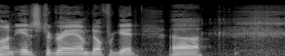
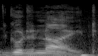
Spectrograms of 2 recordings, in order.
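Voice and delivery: Russian accent; 2 semitones lower, 8 dB quieter than usual. Shown as a demonstration. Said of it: "Do it in the Russian accent".

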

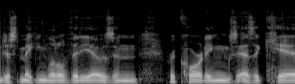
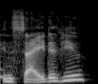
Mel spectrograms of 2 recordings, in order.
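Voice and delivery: higher-pitched imitation Scottish, rising like a question; Scottish attempt; 6 semitones higher than usual. Host mimicking guest's phrase, attempted Scottish accent. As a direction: try copying a Scottish lilt. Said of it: "with your Scottish accent".

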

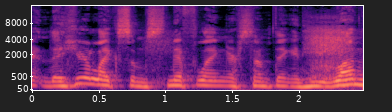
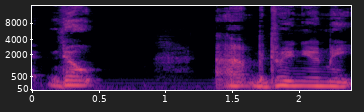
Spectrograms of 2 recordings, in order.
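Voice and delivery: hushed, hurried aside; very soft, confiding undertone; confidential whisper; 14 dB quieter than usual. Acted. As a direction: drop to a secretive whisper. Confiding in guard about boss.

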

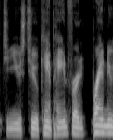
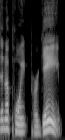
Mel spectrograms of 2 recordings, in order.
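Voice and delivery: normal talking voice

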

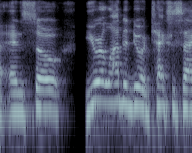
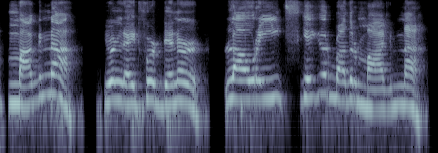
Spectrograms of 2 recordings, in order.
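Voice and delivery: higher-pitched mock Norwegian accent; put-on Norwegian accent, pitched up; 6 semitones higher, slower than usual. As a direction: imitate Norwegians calling family names. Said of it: "laugh at people's accents".

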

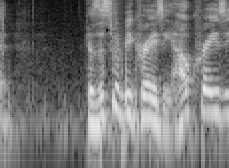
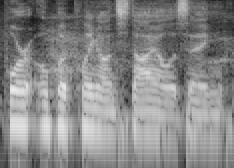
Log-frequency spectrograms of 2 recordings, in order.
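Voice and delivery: usual speaking voice

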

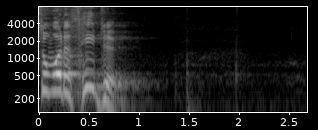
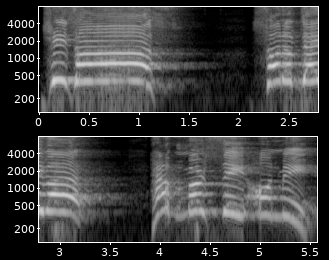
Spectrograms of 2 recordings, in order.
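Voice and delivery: high, full-voiced shouted plea; loud cry for mercy; 9 semitones higher, 10 dB louder than usual. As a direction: holler it out with held vowels. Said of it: "we should never cry out".

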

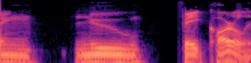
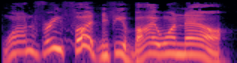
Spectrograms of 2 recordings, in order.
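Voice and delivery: home shopping host; 11 semitones higher than usual. Pretend. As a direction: sell it like a TV pitchman. Parody TV sales pitch.

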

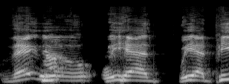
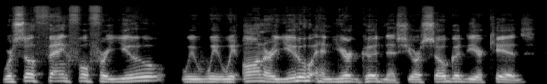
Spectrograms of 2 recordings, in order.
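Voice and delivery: steady, reverent prayer that sinks lower toward the amen; earnest prayer; 5 semitones lower than usual. Acted. Host praying for guest heading to the Middle East, reverent prayer. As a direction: pray over him, calm and sincere.

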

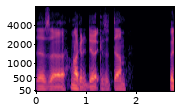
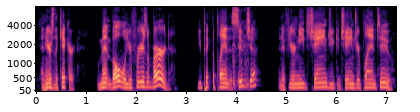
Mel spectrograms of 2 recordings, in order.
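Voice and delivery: put-on rustic Appalachian accent. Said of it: "in a rustic Appalachian accent".

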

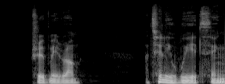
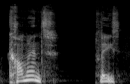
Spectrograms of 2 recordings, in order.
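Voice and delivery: high rising plea; 9 semitones higher than usual. Real, not acted. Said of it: "call to action, repeated word".

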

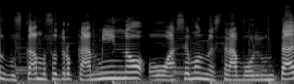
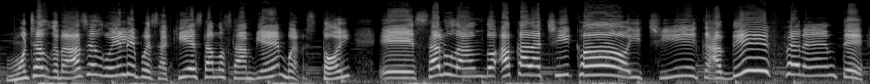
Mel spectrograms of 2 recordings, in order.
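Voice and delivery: put-on loud, higher children's host voice; bright squeaky sing-song welcome; 6 semitones higher, 5 dB louder than usual. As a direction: greet every kid with big cheer.

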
